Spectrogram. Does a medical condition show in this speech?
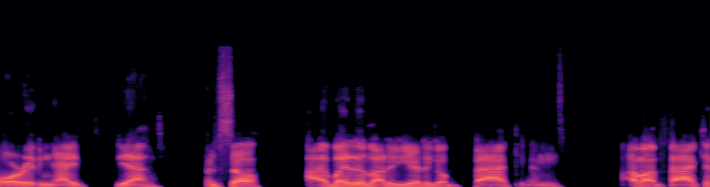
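Yes: traumatic brain injury; car crash, also broken back.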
